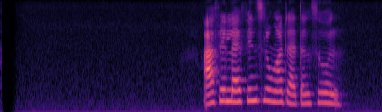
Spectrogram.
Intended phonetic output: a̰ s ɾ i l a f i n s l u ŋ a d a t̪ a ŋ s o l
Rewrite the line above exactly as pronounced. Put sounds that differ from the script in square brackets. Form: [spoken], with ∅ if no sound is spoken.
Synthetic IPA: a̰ [f] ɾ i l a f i n s l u ŋ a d a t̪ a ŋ s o l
